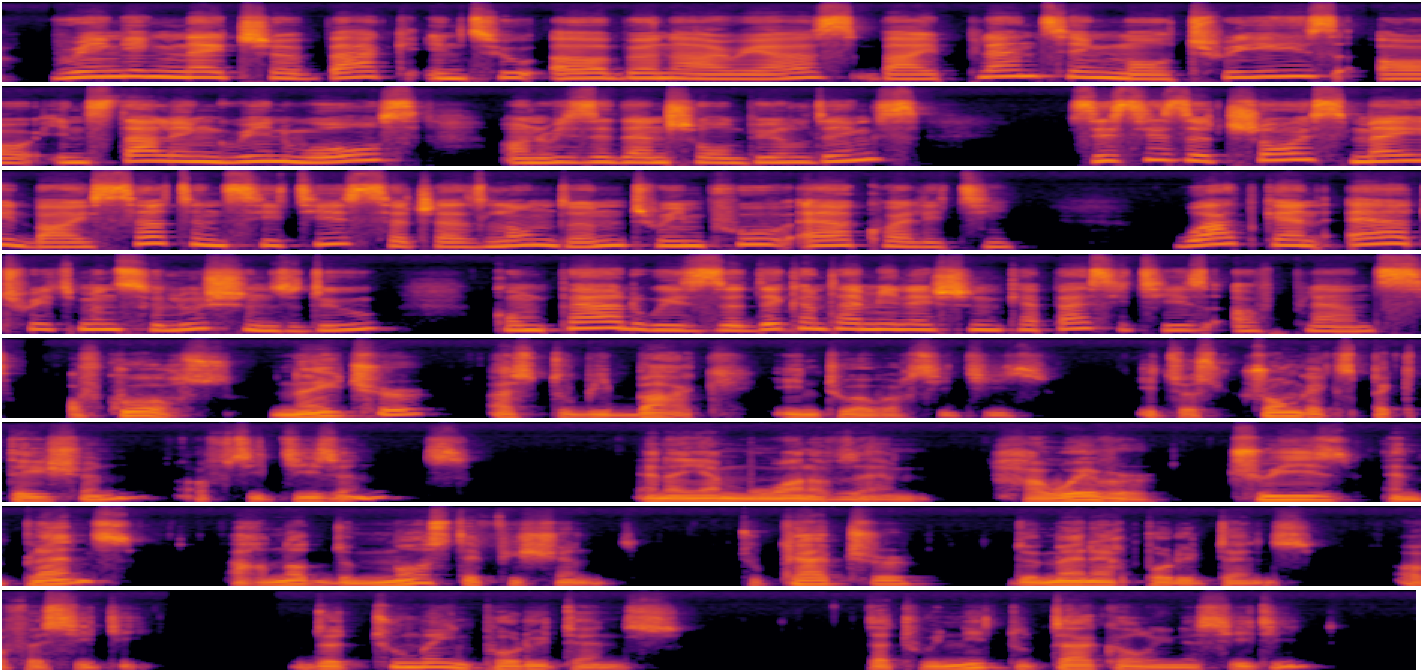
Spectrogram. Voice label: podcast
